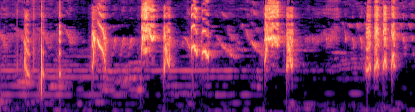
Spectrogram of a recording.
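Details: Long-tailed shrike kept caged, singing energetically with varied filler phrases for training other caged birds; scattered high chirps, squeaky slurred notes and short buzzy bursts separated by brief pauses.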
